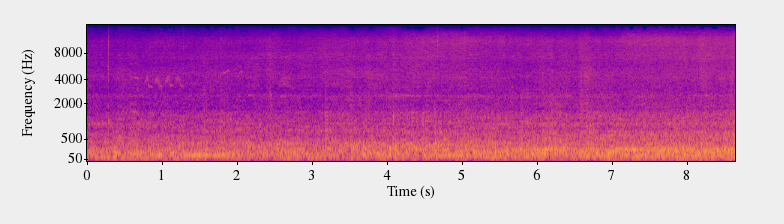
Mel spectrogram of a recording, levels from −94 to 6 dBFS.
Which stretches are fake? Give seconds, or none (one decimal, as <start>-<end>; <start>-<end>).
0.0-0.6; 2.1-7.2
